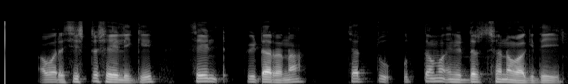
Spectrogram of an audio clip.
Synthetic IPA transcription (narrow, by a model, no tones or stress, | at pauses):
ɐ̰ʋɐɾeʃiʂʈɐʃɐjɐliɡe | seːɳʈpʰiʈɐɾɐnːɐ | t͡ʃɐɾt͡ʃuːt̪ːɐmɐniɾd̪ɐɾʃɐnɐʋaːɡid̪e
